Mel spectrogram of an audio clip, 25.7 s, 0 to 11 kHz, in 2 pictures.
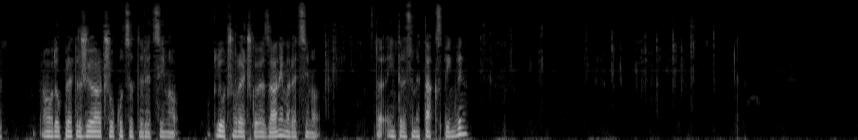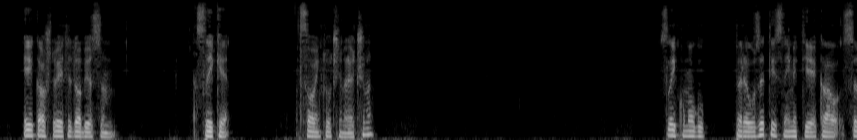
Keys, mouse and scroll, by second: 0.0 click, 4.0 t, 8.0 space, 8.5 e, 9.0 i, 15.2-15.9 scroll down 2, 16.0-16.6 scroll down 2, 16.6-17.1 scroll down 1, 17.6-18.9 scroll up 2, 18.9-19.3 scroll up 1, 20.8 click.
